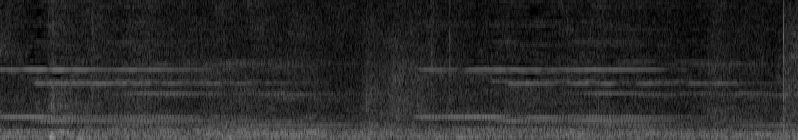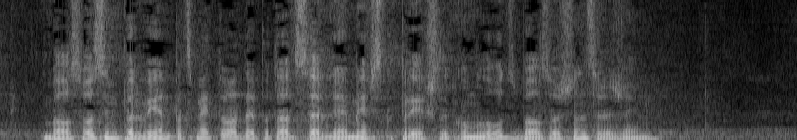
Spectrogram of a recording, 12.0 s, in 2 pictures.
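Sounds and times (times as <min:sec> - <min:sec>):
parliament chairman's bell ringing before a vote: 0:00.0 - 0:08.4
low murmur of voices: 0:00.0 - 0:11.9
speech: 0:06.3 - 0:11.0.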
